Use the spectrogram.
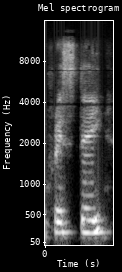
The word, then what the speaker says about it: Christy: confused by my name my first name christy um it's not very indian sounding or it's not pretty indian enough and and i get that every day people get my name wrong i get called kirsty every day and it confuses people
